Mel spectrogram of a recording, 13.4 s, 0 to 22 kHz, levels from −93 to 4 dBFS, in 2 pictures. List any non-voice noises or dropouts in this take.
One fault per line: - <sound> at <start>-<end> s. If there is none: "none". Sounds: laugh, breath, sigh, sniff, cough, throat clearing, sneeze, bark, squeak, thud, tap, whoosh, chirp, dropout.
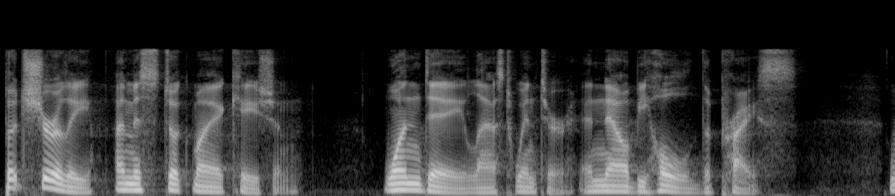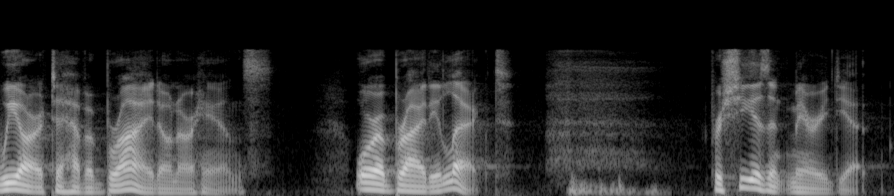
- sigh at 10.8-11.8 s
